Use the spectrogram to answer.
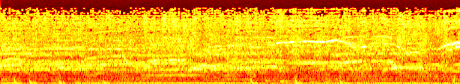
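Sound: audience applause and cheering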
